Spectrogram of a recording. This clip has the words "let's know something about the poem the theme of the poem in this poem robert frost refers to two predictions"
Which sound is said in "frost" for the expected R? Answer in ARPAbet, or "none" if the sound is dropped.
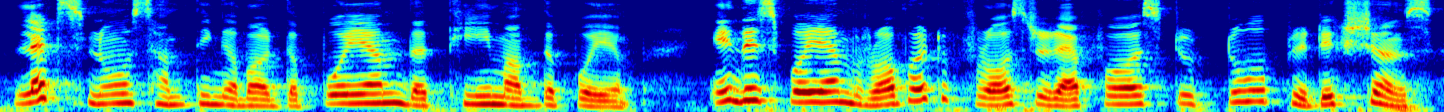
R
